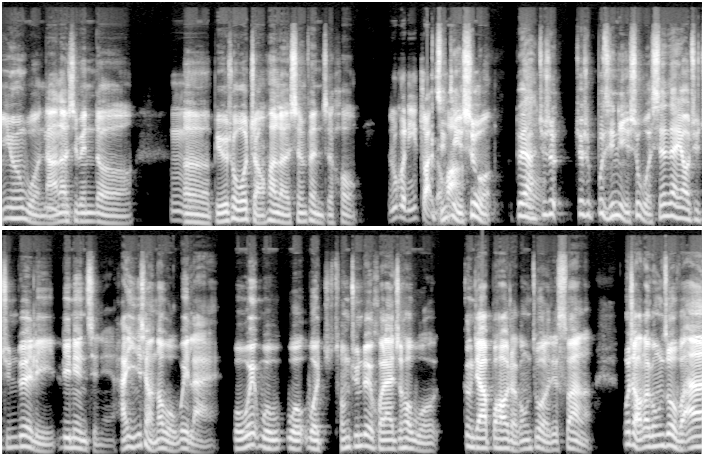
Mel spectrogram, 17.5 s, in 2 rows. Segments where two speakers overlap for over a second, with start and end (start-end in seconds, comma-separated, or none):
none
